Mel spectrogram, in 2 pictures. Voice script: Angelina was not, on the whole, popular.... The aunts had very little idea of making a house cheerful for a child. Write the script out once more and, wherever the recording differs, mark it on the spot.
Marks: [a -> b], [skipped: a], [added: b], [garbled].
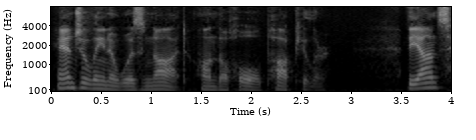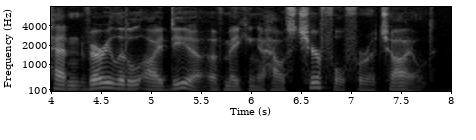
Angelina was not, on the whole, popular.... The aunts [had -> hadn't] very little idea of making a house cheerful for a child.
